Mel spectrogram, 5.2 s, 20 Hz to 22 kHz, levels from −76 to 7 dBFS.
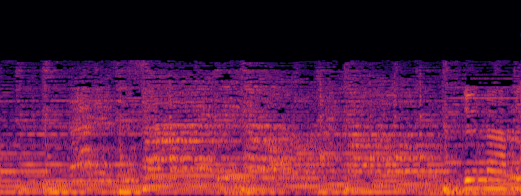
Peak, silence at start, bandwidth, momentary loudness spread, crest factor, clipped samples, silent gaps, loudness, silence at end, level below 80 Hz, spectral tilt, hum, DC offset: -2 dBFS; 0 s; 6.4 kHz; 4 LU; 16 dB; under 0.1%; none; -19 LUFS; 0 s; -42 dBFS; -6.5 dB/octave; none; under 0.1%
